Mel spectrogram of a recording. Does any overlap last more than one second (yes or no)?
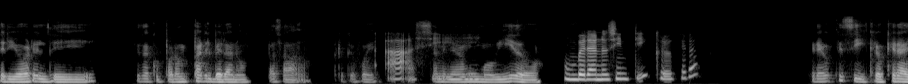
no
